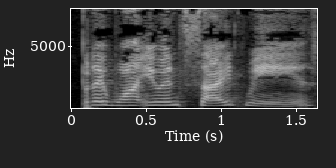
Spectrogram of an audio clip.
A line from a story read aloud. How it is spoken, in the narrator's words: she whined, almost panicking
